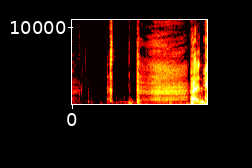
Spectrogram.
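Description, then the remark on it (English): A few sharp, breathy intakes build up to a single loud sneeze that bursts out at the end, with no talking around it. “I'm about to sneeze.”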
